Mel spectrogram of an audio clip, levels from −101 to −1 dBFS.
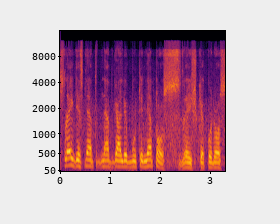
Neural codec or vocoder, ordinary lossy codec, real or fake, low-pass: none; Opus, 16 kbps; real; 9.9 kHz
